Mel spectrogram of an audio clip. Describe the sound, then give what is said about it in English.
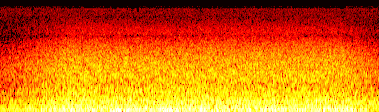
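The Black River thunders down the falls beside the small town of Lyons Falls, on the western edge of the Adirondack Park, in a steady, dense, loud roar that fills the whole clip without letup, with no voices. “Water from the Black River roars as it plunges down the falls beside the little town of Lyons Falls, a small community located on the western edge of the Adirondack Park.”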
